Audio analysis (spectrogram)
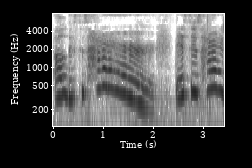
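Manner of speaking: high, drawn-out wail of discovery; mock realization. Retelling how they found the girl's page, high drawn-out mock realization. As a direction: stretch it out high, as if it just clicked. Acts out her moment of discovery.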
